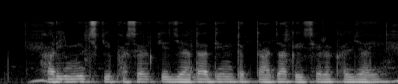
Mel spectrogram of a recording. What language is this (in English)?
Bhojpuri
